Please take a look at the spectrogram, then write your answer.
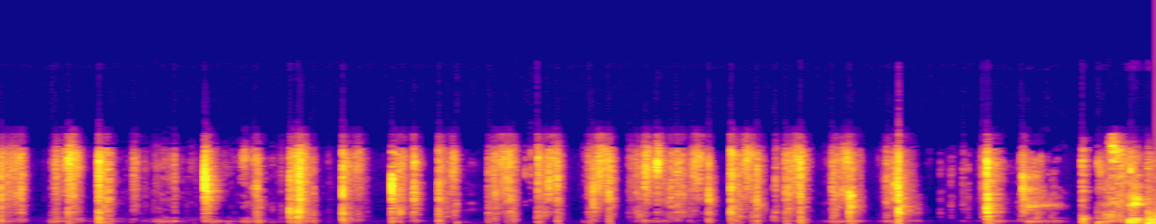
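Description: Tarot cards are shuffled by hand up close in quick, rhythmic riffling bursts with brief pauses, steady and fairly loud, with no talk.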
